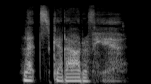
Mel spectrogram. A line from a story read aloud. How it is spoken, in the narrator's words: he whispered back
